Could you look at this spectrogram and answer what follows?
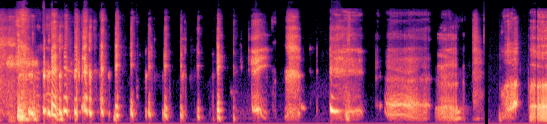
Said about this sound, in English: Why are you coming on the pod and burping?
